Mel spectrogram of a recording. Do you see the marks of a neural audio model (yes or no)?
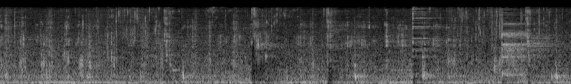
no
